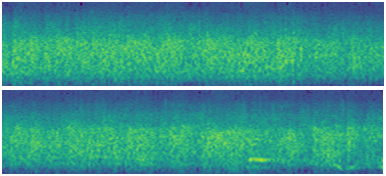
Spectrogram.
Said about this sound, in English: Isn't he a nice looking lad, isn't he? Give him a clap.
